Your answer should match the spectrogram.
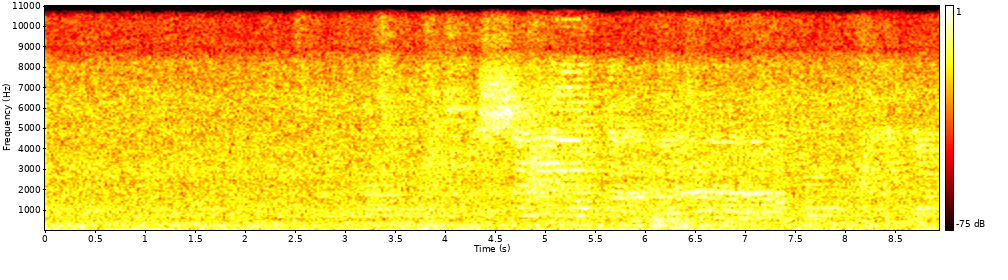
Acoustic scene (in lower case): cafe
